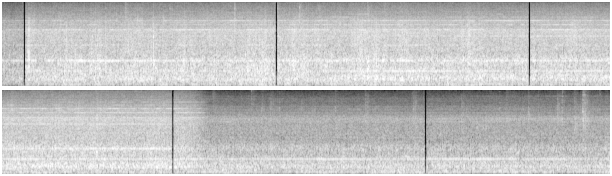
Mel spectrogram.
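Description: Steady, loud roar of a military transport aircraft's engines inside the cabin during a night paratrooper jump, a broad unbroken drone with a thin whine, continuous throughout and dropping slightly in brightness partway through.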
